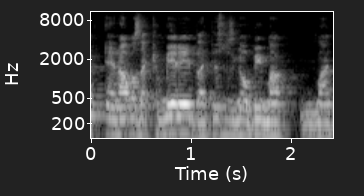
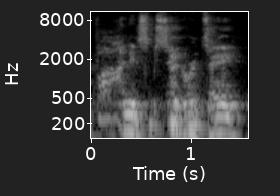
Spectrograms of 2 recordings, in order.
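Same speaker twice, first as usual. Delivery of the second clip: a hushed, voiceless grumble to yourself; whispered craving; 5 semitones lower, 12 dB quieter than usual. Retold or imitated. A young man at his aunt's house, whispering that he needs cigarettes. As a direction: whisper it like a secret need.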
